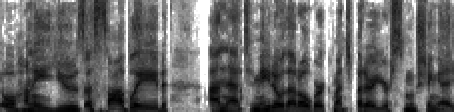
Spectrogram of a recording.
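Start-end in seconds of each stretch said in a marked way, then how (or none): none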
